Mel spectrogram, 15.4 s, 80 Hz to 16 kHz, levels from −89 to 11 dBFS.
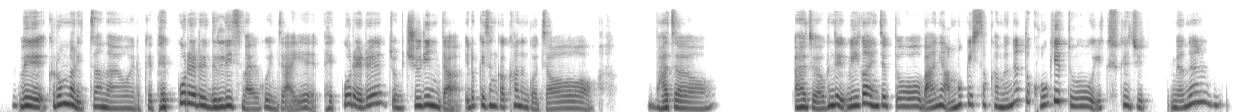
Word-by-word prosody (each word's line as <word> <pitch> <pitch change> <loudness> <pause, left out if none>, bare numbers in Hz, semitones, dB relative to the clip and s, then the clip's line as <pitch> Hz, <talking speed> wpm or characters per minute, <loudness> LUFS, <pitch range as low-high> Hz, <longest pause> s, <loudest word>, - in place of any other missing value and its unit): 왜 230 -3 +3
그런 260 +4 +3
말 260 -7 +6
있잖아요. 175 -2 -2
이렇게 170 +2 -8
'뱃고래를 235 +5 +3
늘리지 210 +3 +3
말고 155 +6 -4
인제 175 0 -7
아예 180 +1 -5
뱃고래를 250 - -1
좀 185 -2 -5
줄인다.' 235 +2 +2
이렇게 225 +5 -2
생각하는 225 -1 0
거죠. 165 +1 -6 0.6
맞아요. 185 -3 -2 1.0
맞아요. 190 -4 +2
근데 240 +2 +5
위가 240 +7 +4
인제 240 -1 +2
또 220 0 -2
많이 205 +6 +2
안 195 -4 -1
먹기 260 +4 0
시작하면은 255 - -1
또 345 - -5
거기에 355 +9 +1
또 225 - -2
익숙해지면은 220 - -4
215 Hz, 290 characters per minute, -24 LUFS, 185-245 Hz, 1.0 s, 말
